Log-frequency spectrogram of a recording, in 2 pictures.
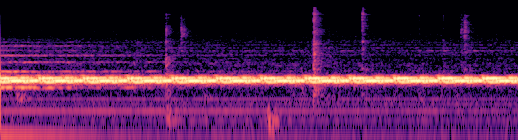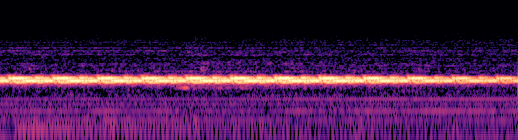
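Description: A single sustained drone note held steady as a song's ambient tail, fading slightly near the end, with a few faint clicks.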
